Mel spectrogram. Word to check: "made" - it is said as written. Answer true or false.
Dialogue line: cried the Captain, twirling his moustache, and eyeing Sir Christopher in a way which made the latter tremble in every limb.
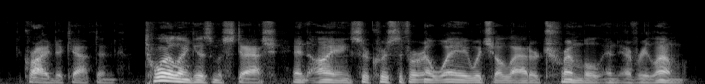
false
